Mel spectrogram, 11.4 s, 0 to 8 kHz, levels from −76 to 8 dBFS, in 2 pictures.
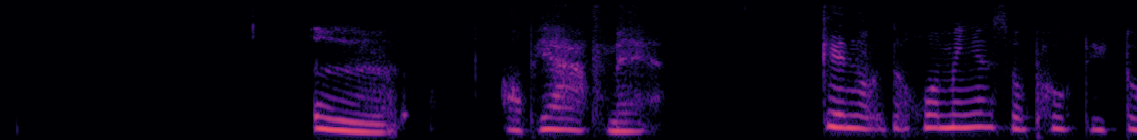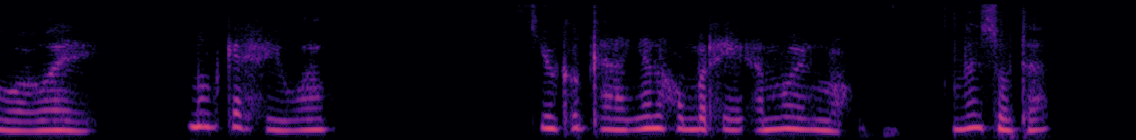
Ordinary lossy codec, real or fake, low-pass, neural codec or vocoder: Opus, 32 kbps; fake; 7.2 kHz; codec, 16 kHz in and 24 kHz out, 0.9 kbps, LongCat-Audio-Codec, fine tuned four codebook decoder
